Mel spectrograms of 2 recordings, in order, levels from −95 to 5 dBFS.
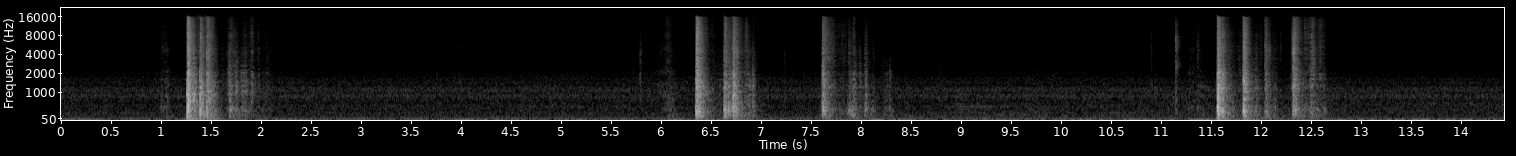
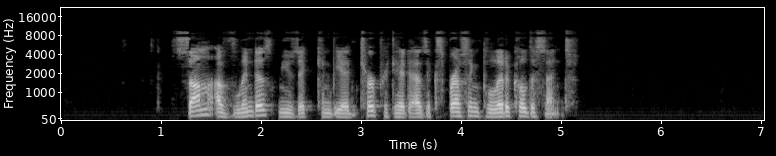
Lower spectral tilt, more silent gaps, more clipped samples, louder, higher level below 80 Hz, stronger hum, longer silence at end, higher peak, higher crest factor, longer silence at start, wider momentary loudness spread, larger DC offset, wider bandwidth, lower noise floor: second, -3.5 dB/octave vs -5 dB/octave; neither; neither; second, -33 LUFS vs -22 LUFS; first, -60 dBFS vs -68 dBFS; neither; about the same, 1.9 s vs 1.9 s; second, -8 dBFS vs -2 dBFS; first, 32 dB vs 22 dB; about the same, 1.25 s vs 1.15 s; first, 23 LU vs 9 LU; neither; first, 16 kHz vs 9.8 kHz; second, -68 dBFS vs -83 dBFS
